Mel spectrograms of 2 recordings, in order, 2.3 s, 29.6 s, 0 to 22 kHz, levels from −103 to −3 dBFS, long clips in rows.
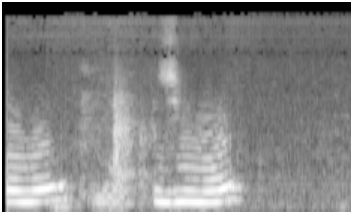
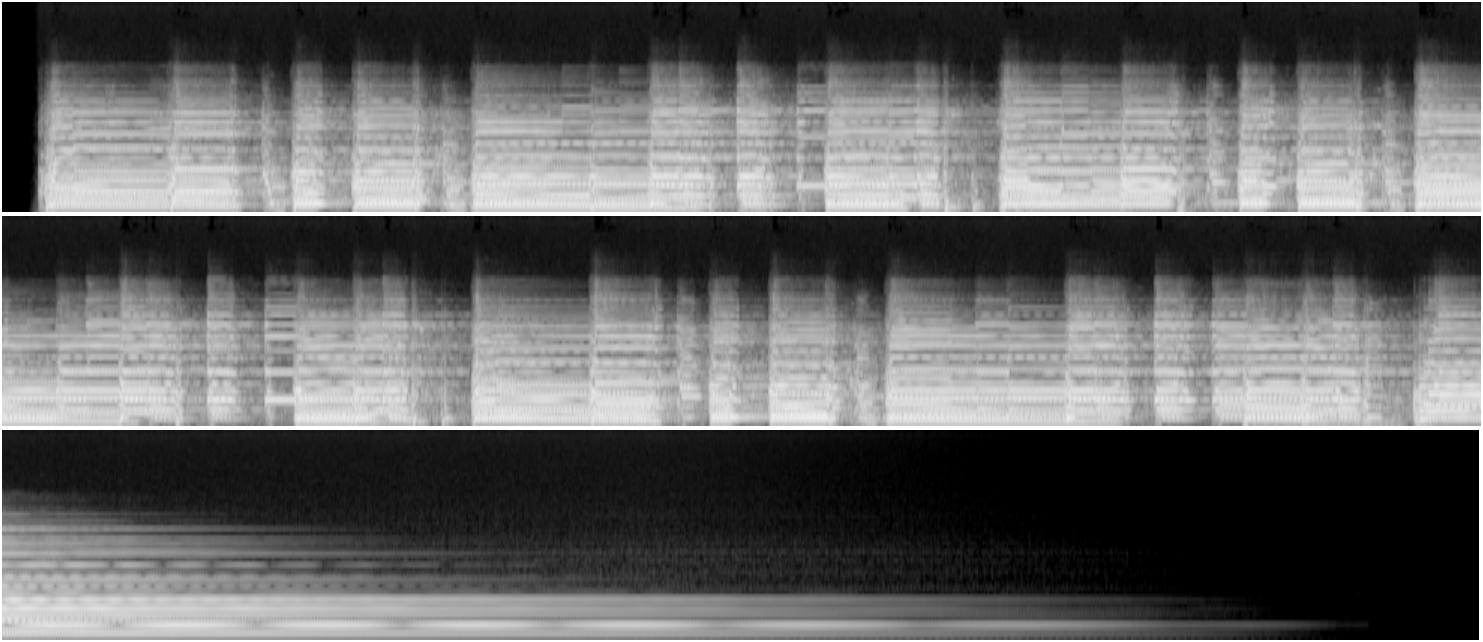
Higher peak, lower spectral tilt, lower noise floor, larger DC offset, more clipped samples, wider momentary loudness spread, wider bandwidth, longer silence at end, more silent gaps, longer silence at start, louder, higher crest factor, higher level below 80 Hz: about the same, 0 dBFS vs 0 dBFS; second, -5.5 dB/octave vs -8.5 dB/octave; second, -36 dBFS vs -86 dBFS; neither; neither; second, 7 LU vs 11 LU; first, 16.5 kHz vs 6.4 kHz; second, 0.05 s vs 4.1 s; neither; second, 0 s vs 0.25 s; first, -9 LUFS vs -14 LUFS; about the same, 10 dB vs 14 dB; about the same, -48 dBFS vs -48 dBFS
